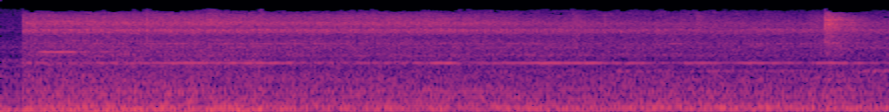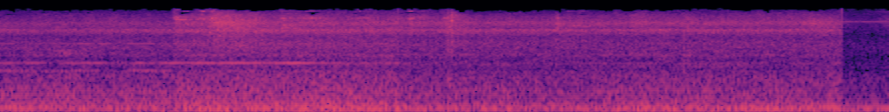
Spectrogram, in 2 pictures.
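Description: Steady train noise: a low rumble for the first second and a half, then a lighter steady hiss with a faint high tone.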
